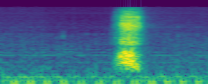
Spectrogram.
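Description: A single short, noisy burst of breath close to the microphone about a second in, like a sharp exhale or sneeze, over faint steady hiss.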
